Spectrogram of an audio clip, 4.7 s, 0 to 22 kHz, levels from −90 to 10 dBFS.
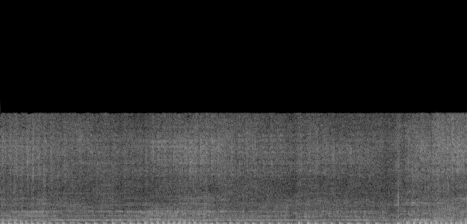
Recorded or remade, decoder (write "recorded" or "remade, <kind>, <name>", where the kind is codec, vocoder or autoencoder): remade, codec, SNAC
